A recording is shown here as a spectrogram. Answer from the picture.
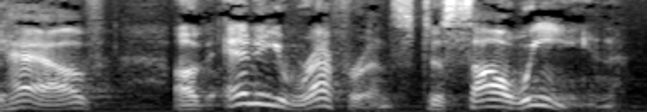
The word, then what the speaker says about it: Samhain: Now, those who will tell you that what the church actually did is they took this pagan festival, Samhain, Samhain is what it looks like, they pronounce it Samhain, and made it into a church holiday instead.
